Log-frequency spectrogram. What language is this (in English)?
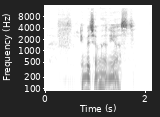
Persian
